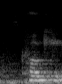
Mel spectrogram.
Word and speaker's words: Coquille: Coquille is the nickname for our French settlement. It's spelled coquille, but it's pronounced coquille because the double L in French is E.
